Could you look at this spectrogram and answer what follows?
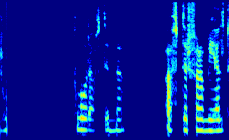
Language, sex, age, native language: Icelandic, female, 10, Icelandic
